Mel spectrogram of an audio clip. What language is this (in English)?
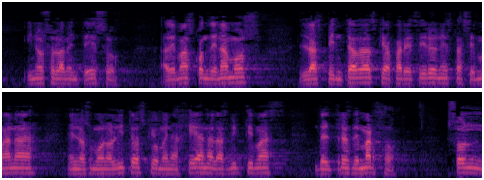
Spanish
